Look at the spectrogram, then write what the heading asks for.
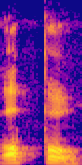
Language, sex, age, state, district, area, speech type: Kannada, male, 45-60, Karnataka, Shimoga, rural, read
